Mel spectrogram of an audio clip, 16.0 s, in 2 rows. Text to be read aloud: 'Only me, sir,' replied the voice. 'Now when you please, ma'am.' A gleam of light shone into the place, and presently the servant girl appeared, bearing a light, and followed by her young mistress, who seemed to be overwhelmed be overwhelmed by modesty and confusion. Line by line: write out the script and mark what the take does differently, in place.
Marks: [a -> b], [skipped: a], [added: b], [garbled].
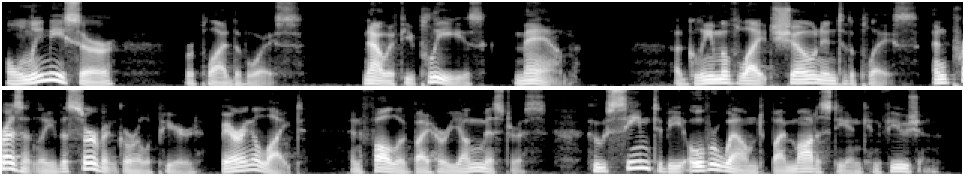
'Only me, sir,' replied the voice. 'Now [when -> if] you please, ma'am.' A gleam of light shone into the place, and presently the servant girl appeared, bearing a light, and followed by her young mistress, who seemed to be overwhelmed [skipped: be overwhelmed] by modesty and confusion.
